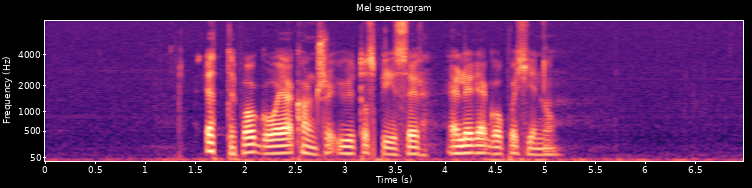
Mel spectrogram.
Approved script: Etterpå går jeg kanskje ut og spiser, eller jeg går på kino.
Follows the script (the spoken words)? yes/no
yes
